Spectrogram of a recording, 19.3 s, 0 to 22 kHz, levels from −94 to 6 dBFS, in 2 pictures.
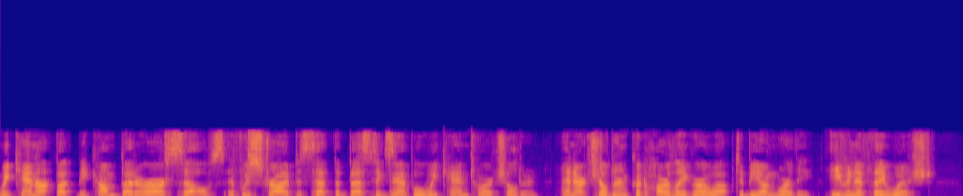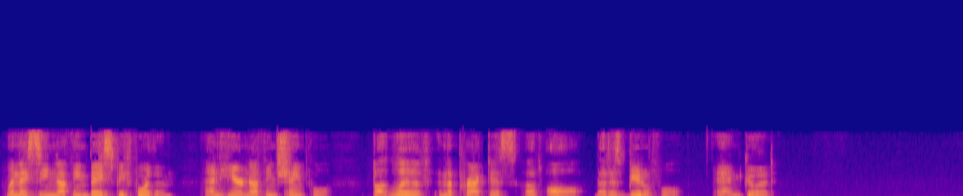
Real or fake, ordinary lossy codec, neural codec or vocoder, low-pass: real; AAC, 32 kbps; none; 7.2 kHz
